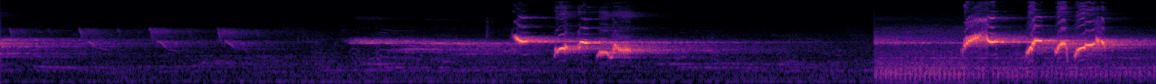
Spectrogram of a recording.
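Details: Red-whiskered bulbul from Thailand, song played to excite birds: a few faint soft notes, then two loud bright phrases of quick rising-and-falling whistled notes, with some background hiss.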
